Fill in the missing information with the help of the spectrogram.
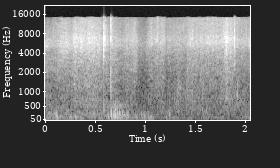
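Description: Footsteps swishing through tall grass and weeds, stems and leaves brushing against legs, with a couple of sharper crackles about half a second in and near the end.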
